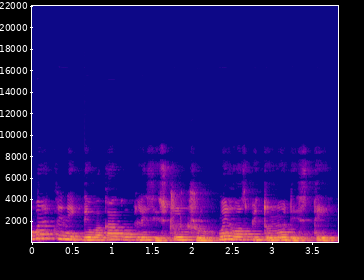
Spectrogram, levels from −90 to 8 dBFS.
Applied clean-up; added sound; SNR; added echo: none; none; none; reverberation time 0.7 s.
